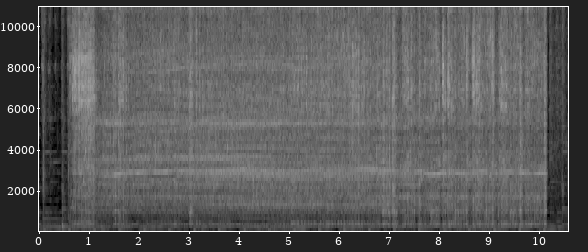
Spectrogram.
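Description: Electric hand mixer running steadily, its beaters whisking eggs and sugar in a stainless steel bowl, switching on about half a second in. Background music with a steady beat plays underneath.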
